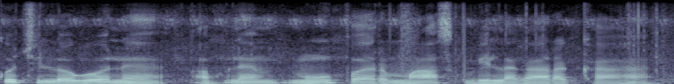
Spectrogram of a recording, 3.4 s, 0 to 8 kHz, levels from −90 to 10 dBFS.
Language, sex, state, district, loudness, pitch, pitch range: Hindi, male, Jharkhand, Garhwa, -16 LUFS, 120 Hz, 110-130 Hz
